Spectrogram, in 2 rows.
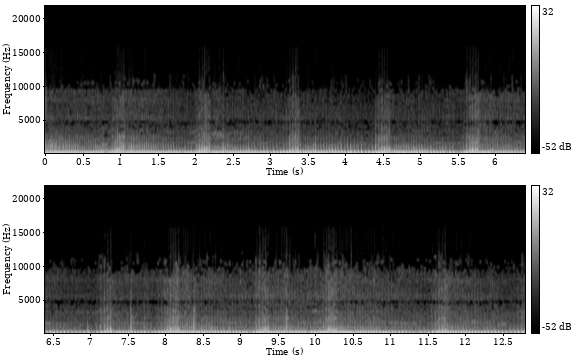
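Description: Royal Enfield Meteor 350's single-cylinder engine idling through an aftermarket silencer with a deep, steady thump. Short sharp pops from the exhaust come about once a second, which the owner calls small crackers that come loudest when the engine is revved.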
